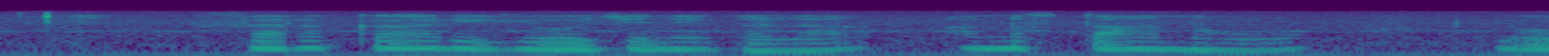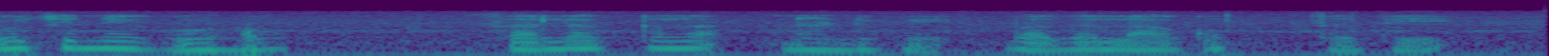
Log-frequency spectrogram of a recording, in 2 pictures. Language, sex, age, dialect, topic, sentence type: Kannada, female, 18-24, Coastal/Dakshin, banking, statement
